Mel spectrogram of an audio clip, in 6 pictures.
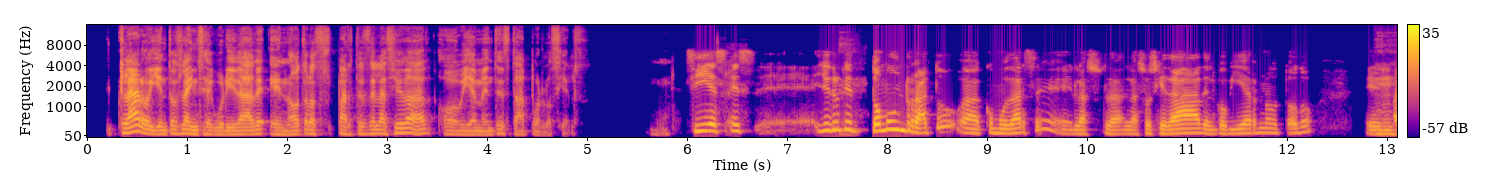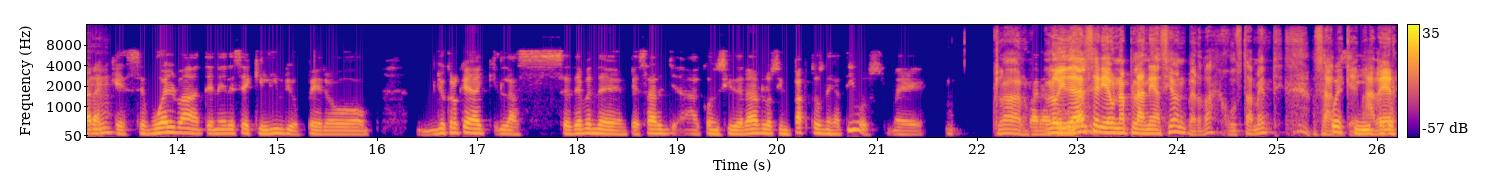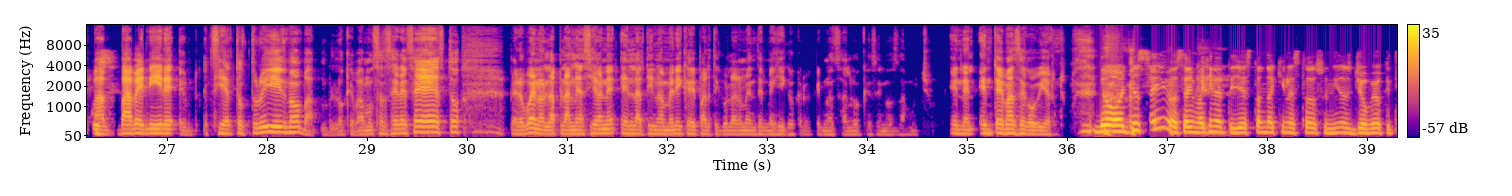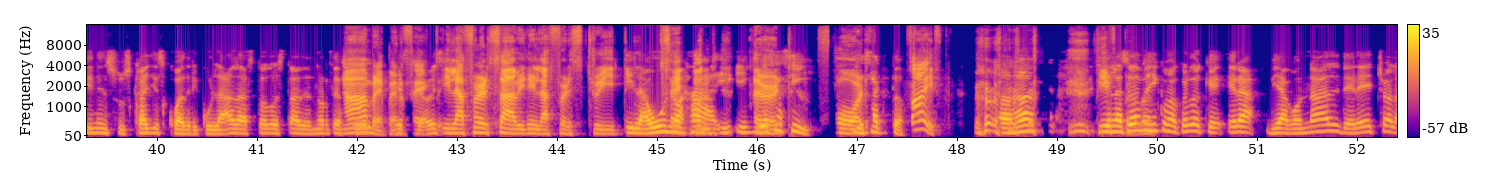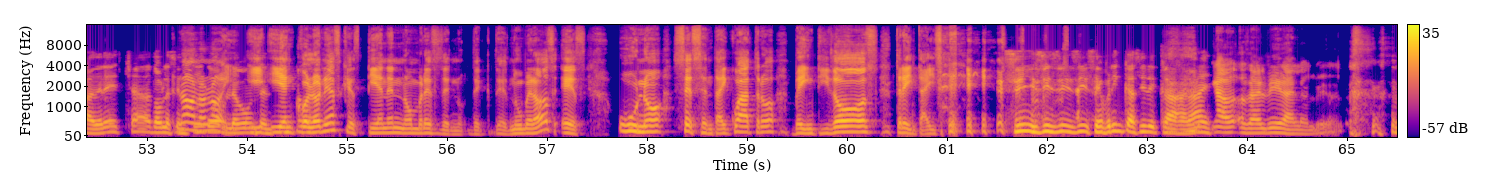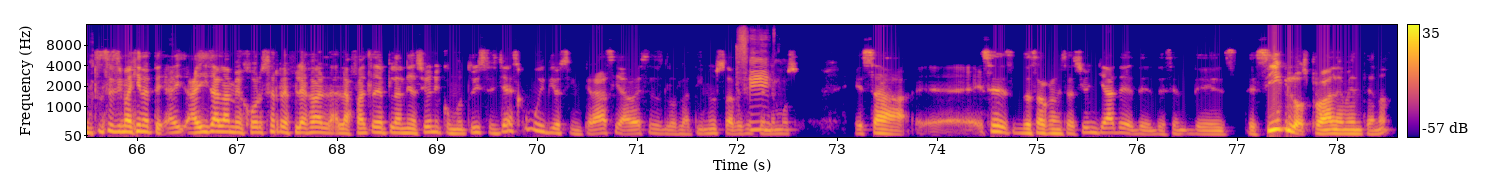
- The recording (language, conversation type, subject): Spanish, unstructured, ¿Piensas que el turismo masivo destruye la esencia de los lugares?
- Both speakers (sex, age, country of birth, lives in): male, 40-44, Mexico, United States; male, 45-49, Mexico, Mexico
- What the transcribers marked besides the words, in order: tapping; laugh; in English: "second, thirth, fourth, five, fifth"; laugh; laughing while speaking: "No, o sea, olvídalo, olvídalo"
